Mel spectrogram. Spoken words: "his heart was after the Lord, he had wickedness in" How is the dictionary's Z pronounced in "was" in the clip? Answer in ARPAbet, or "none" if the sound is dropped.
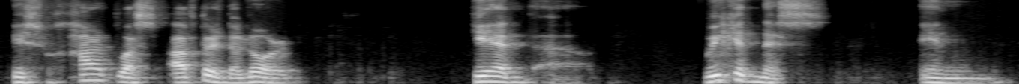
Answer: S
